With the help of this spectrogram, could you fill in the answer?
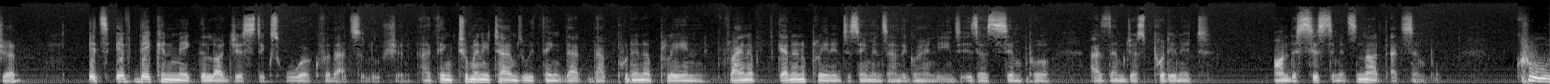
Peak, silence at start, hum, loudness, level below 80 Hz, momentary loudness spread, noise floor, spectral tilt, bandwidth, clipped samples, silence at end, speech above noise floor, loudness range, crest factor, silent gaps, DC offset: -2 dBFS; 0 s; none; -16 LUFS; -48 dBFS; 12 LU; -43 dBFS; -4 dB/octave; 19 kHz; under 0.1%; 0 s; 27 dB; 2 LU; 14 dB; none; under 0.1%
